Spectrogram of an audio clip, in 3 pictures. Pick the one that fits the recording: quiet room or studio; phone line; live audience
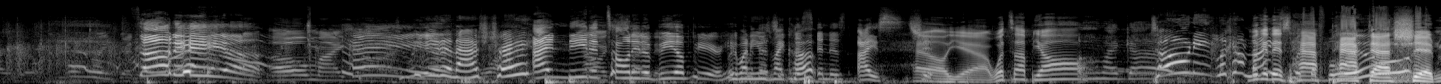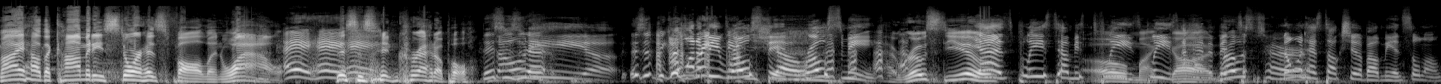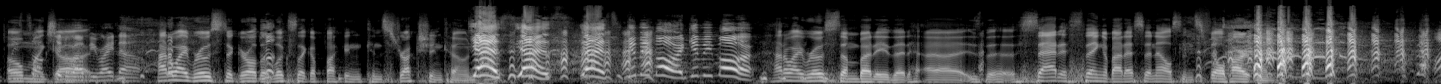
live audience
